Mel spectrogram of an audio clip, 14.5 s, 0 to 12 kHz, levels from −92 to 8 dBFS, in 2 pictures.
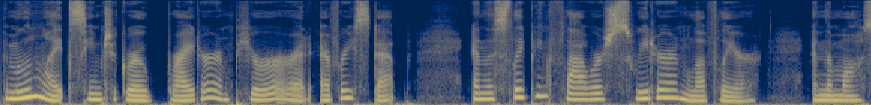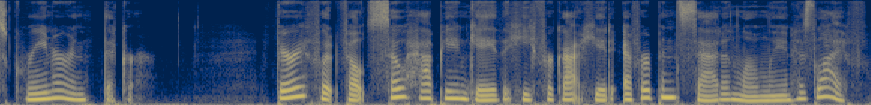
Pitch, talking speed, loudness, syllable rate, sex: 195 Hz, 180 wpm, -17 LUFS, 5.3 syllables/s, female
